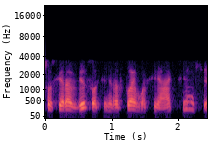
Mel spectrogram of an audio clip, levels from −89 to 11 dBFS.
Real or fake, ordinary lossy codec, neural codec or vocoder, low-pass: real; Opus, 64 kbps; none; 3.6 kHz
